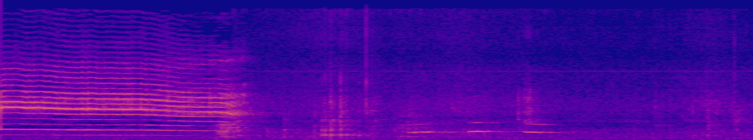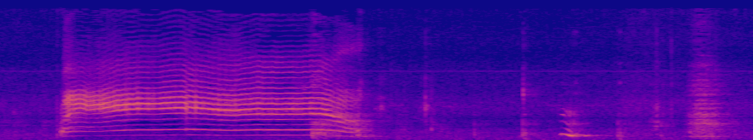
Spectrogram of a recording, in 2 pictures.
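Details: Kittens meowing and talking, giving two long, high, wavering meows about three seconds apart, with soft faint mews and small noises in between.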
